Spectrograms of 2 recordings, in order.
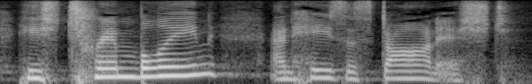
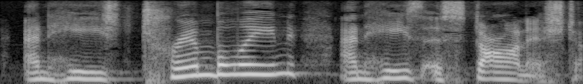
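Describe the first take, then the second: First: Trembling and astonished pressed again, a touch firmer; stress repeated. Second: Trembling and astonished leaned on lightly; first mild pass landing on trembling; stress on trembling. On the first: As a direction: drive home trembling and astonished. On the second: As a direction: set up the two words trembling and astonished. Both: Shown as a demonstration. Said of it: "I want you to remember those two words".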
